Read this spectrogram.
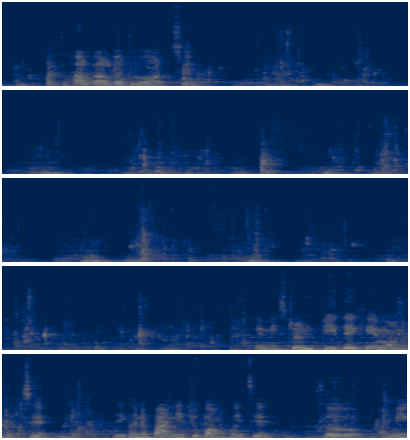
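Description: A wooden spoon stirs a thick liquid in a metal pot, scraping against its sides.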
